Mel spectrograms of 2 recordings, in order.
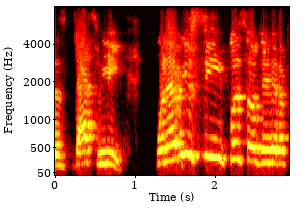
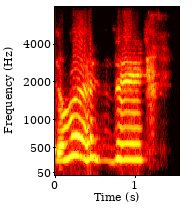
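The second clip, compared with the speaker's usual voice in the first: put-on tearful, whiny, pleading, crying whimper; 3 semitones higher than usual. Imitating a friend crying on the panel: imitating someone crying. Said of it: "you be on the panel crying".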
